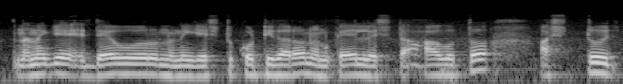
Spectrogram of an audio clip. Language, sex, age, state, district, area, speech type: Kannada, male, 18-30, Karnataka, Tumkur, rural, spontaneous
